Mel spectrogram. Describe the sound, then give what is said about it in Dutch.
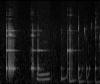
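Glass clinks at the start, then Johnnie Walker Black Label whisky glugs and splashes in a quick rhythmic series as it is poured, with no talking. “die zei dat hij, eh, hij gek was op Johnny Walker's Black Label. Mhm. dus, dus die heb ik meegenomen.”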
